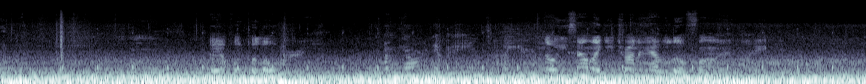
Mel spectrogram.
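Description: Steady low road-and-engine rumble inside the cabin of a moving car, with faint voices now and then.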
